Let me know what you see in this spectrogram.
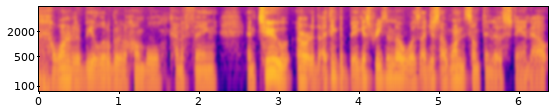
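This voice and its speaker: A man speaks very fast at a medium pitch in a dark, mellow tone. The recording is very clean, with a silent background. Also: ordinary pitch variation, dry, close sound with no echo. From Mexican-American family. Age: 30s. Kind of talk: podcast interview. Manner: casual, many fillers.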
